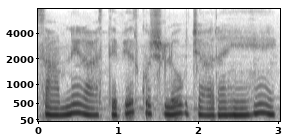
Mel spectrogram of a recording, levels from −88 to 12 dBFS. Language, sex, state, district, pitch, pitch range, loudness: Hindi, male, Madhya Pradesh, Bhopal, 195 Hz, 180-220 Hz, -13 LUFS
